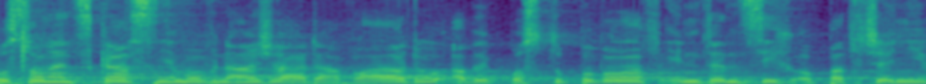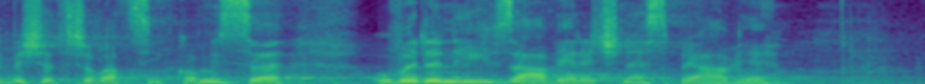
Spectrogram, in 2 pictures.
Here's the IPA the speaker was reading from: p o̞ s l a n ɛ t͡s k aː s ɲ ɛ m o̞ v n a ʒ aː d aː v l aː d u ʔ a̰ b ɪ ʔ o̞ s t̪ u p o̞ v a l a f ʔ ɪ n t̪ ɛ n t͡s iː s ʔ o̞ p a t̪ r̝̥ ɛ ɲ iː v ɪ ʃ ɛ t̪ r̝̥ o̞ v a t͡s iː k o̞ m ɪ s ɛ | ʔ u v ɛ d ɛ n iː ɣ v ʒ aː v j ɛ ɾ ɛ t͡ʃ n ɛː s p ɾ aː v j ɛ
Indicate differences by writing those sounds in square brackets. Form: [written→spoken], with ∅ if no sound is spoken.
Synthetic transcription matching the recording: p o̞ s l a n ɛ t͡s k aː s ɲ ɛ m o̞ v n a ʒ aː d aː v l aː d u ʔ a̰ b ɪ [ʔ→p] o̞ s t̪ u p o̞ v a l a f ʔ ɪ n t̪ ɛ n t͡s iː [s→x] ʔ o̞ p a t̪ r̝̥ ɛ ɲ iː v ɪ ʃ ɛ t̪ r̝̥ o̞ v a t͡s iː k o̞ m ɪ s ɛ | ʔ u v ɛ d ɛ n iː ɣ v [ʒ→z] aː v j ɛ ɾ ɛ t͡ʃ n ɛː s p ɾ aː v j ɛ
